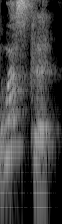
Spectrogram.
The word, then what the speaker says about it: waistcoat: which were looser fitting the westcott spelled like waistcoat was where gentlemen could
